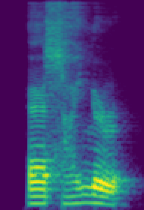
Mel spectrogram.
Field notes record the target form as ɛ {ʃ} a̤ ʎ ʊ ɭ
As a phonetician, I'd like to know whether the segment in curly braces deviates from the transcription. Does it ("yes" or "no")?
yes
